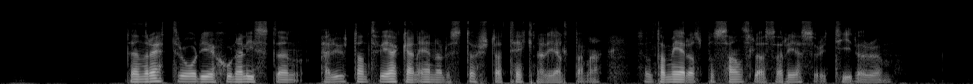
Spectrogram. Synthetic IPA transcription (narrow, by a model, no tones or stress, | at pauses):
d̪̥ɛnɾɛt̪ːɾoːd̪ɪɡəɧʊɳalɪst̪ʰənʔæɾʉ̟ːt̪ant̪ʰveːkanʔɛnːavd̪ɔst̪œʂʈat̪ʰɛknad̪əjɛlt̪aɳa̰sɔmt̪ʰɑːɾmeːd̪ɔspʰɔsanslø̰ːsa̰ɾeːsʊ̰ɾɪ̰t̪ʰiːd̪ɔɾɵmː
